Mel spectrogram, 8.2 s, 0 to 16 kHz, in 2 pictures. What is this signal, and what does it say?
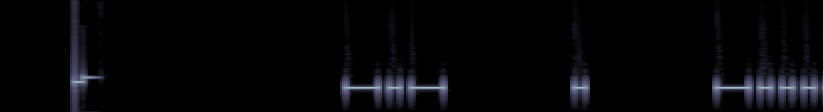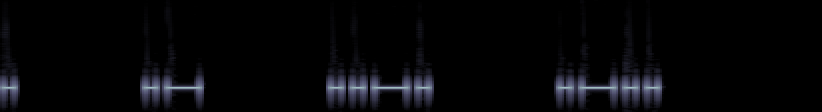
Morse code, heard as a keyed tone, about 22 wpm, spaced as for 10 wpm, 700 Hz. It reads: KE6AFL
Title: USA Call Signs - 6 Characters - 4x Character Spacing - 22wpm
